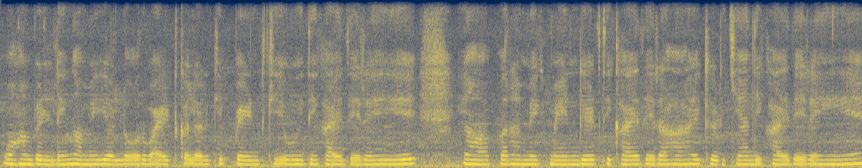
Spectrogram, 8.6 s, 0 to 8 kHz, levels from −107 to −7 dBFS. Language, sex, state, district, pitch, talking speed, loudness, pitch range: Hindi, female, Chhattisgarh, Bastar, 200 Hz, 210 wpm, -15 LUFS, 195-210 Hz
